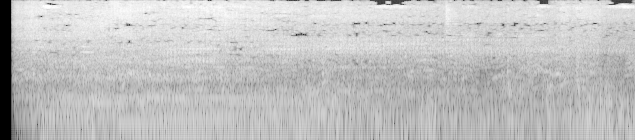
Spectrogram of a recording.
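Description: A motor vehicle's engine running close by, a low steady hum under loud, even noise, with people's voices over it.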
